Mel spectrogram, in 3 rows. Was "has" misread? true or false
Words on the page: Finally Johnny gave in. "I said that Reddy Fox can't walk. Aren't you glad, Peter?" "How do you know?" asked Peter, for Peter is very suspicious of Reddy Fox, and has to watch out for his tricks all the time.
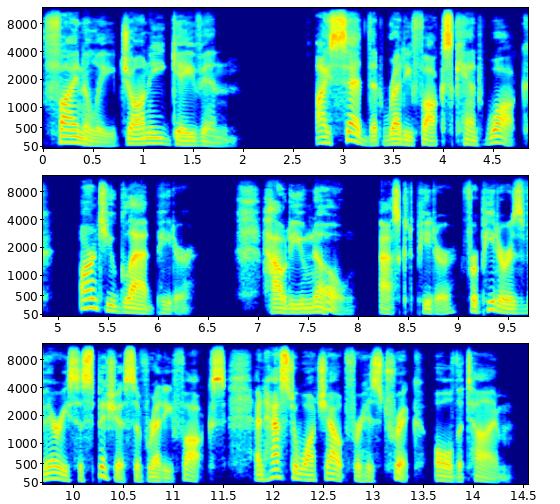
false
